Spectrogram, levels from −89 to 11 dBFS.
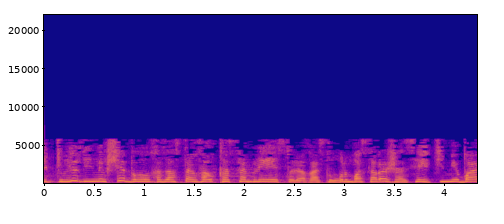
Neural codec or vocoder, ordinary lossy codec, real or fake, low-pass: codec, 32 kHz, 1.9 kbps, SNAC; MP3, 24 kbps; fake; 7.2 kHz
